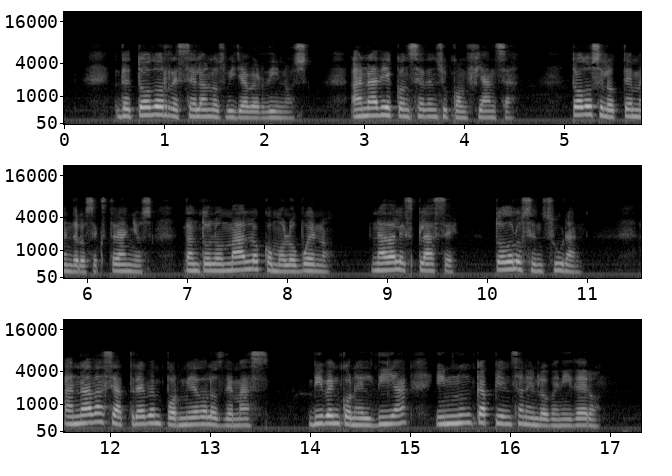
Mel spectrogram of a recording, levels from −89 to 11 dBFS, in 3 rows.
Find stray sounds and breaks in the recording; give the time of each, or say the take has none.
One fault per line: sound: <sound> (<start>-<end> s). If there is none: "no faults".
no faults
